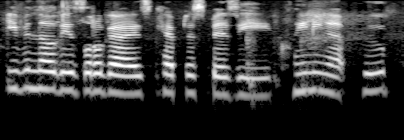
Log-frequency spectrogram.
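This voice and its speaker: A woman's voice: mid-range voice, steady tone, brisk, warm tone. A woman narrating a dog rescue clinic vlog in an earnest, heartfelt voice-over.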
